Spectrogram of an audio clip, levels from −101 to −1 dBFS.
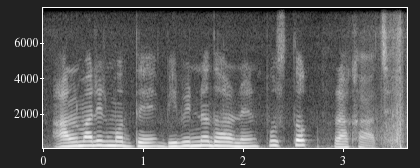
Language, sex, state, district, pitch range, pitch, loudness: Bengali, female, West Bengal, Cooch Behar, 195-240 Hz, 210 Hz, -14 LUFS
